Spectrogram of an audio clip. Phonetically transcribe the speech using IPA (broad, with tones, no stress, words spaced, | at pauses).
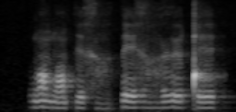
ɡɔ̃˦d̪ɔ̃˨kɪ˨ xa̤˨t̪e˦ ɣa̤˦ ɣʏ˦ǃɪ˦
